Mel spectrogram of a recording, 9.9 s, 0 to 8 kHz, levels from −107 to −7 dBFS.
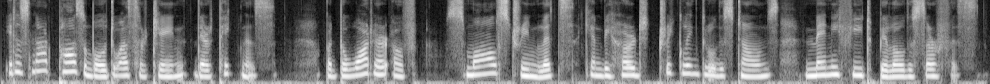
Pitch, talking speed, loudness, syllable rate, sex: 220 Hz, 155 wpm, -17 LUFS, 4.6 syllables/s, female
